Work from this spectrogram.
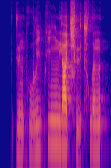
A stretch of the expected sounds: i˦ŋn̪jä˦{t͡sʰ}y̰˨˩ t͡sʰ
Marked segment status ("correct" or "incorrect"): incorrect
